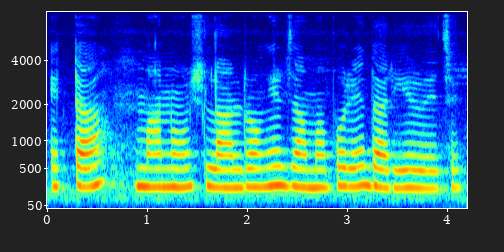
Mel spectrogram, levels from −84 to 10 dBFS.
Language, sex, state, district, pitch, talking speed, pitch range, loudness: Bengali, female, Tripura, West Tripura, 245 Hz, 115 wpm, 240-255 Hz, -15 LUFS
